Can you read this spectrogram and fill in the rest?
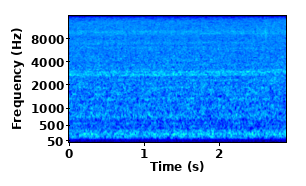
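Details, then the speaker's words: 2004 Lennox downdraft furnace in condo, heard with door closed: steady soft rushing of air through the return vent over a low, even hum; pretty quiet, running normally with noticeable return airflow. "with the door closed. So I mean, pretty quiet. You do hear a lot of airflow through that return vent, though."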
